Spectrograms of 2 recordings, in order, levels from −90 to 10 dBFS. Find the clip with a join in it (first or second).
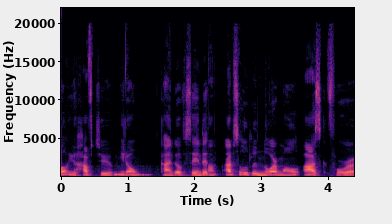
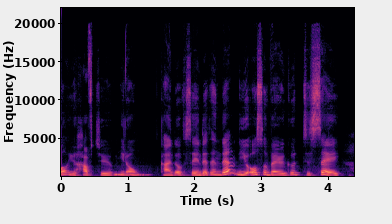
first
